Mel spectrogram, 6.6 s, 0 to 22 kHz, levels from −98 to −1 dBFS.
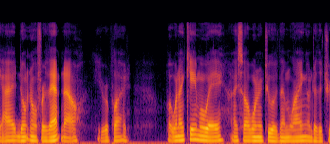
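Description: Nothing in this recording stands out as a technical fault, so there's really nothing to flag here.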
